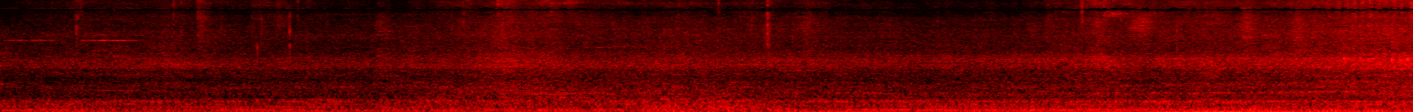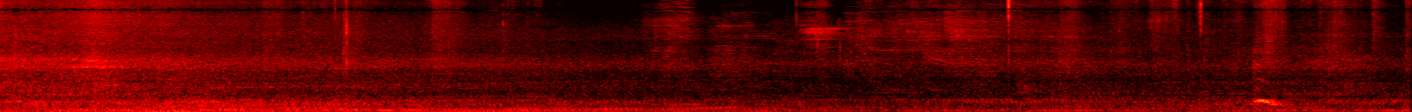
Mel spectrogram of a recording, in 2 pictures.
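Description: Gloved fingers rub and squeeze against skin close by.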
